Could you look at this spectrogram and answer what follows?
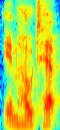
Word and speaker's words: Imhotep: increased by the fact that he learned that i'm hotep was the architect of the first pyramid as well as the first to use stone columns that so far is true imhotep was the first architect of a pyramid and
